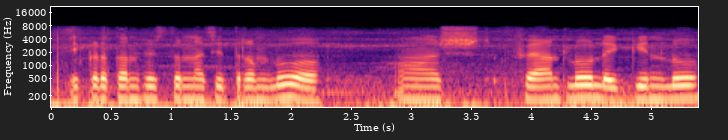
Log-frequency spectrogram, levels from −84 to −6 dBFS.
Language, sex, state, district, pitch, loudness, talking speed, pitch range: Telugu, female, Andhra Pradesh, Sri Satya Sai, 160 Hz, -14 LUFS, 80 wpm, 125-165 Hz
